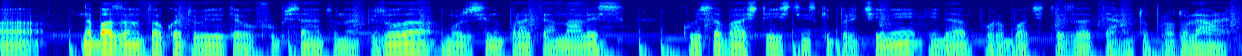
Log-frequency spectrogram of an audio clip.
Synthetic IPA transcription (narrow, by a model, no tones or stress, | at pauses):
nɐbazənɐt̪ovakoɛt̪ovid̪it̪ɛvɐfopi̥saniɛt̪onɐɛpizɔd̪əmɔʒɛd̪sinɐpɾavit̪ɛɐnaliskoisəvaʃi̥t̪ɛist̪insk̟ipɾit͡ʃiniid̪ɐpoɾɐbɔt̪i̥t̪ɛzɐt̪ʲaxnot̪opɾɛod̪olʲavɐnɛ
